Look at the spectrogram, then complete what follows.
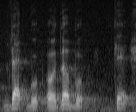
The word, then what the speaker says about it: Tha: It looks like our capital P, and it's pronounced Tha.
